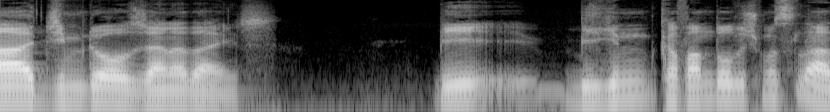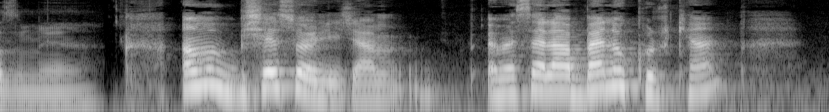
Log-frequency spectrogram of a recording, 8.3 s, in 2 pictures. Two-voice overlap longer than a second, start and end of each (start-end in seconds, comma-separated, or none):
none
